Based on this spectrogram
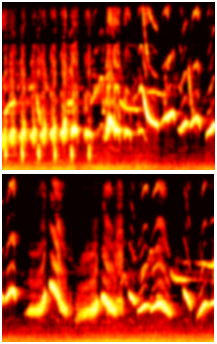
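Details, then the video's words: Caged wild-caught old Chinese hwamei with a fine singing voice delivering fast, loud whistled phrases: a quick chattering start, then repeated rising and falling slurred notes. "Chim già rừng chất giọng cực hay"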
